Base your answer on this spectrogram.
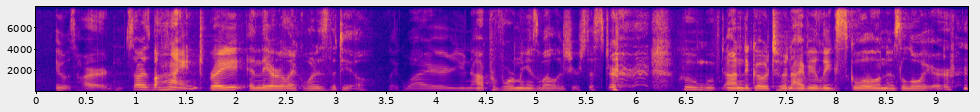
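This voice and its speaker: A woman's very deep, low voice with a Western New York accent, very fast and fairly even in intonation, with big swings in loudness and noticeable background noise. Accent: Western New York American. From Buffalo area, New York. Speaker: teacher and small business owner. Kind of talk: interview.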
